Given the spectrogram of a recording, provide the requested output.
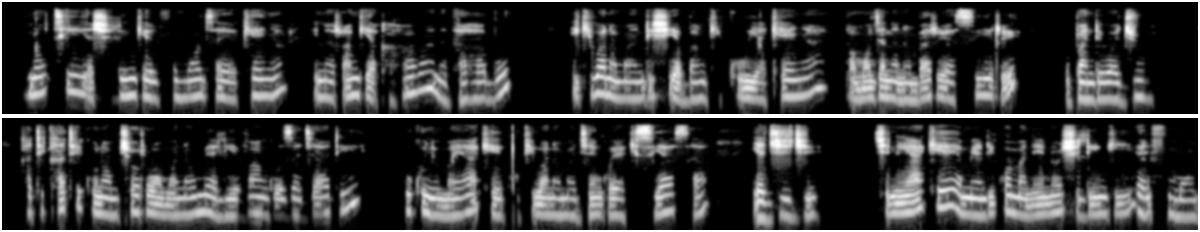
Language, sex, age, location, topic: Swahili, female, 25-35, Kisumu, finance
